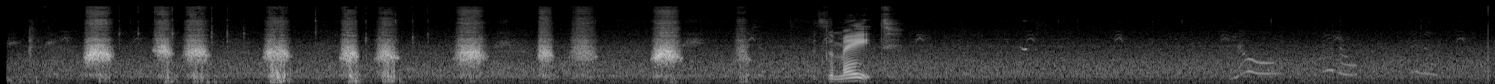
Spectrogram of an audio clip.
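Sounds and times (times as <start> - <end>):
bird harsh rasping calls: 0.7 - 7.7.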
